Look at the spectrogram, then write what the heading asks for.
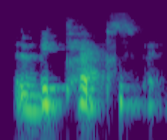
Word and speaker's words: Vitebsk: depiction of his hometown in how do I pronounce it? Vitebsk.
